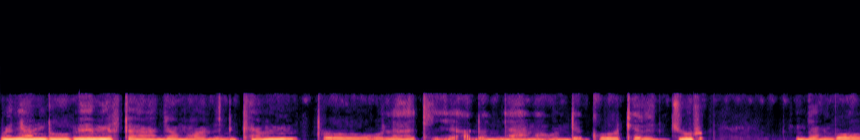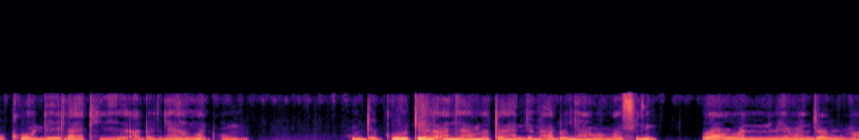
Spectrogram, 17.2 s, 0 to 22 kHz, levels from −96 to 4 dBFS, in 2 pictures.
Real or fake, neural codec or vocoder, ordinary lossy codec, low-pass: fake; codec, 16 kHz, 2 kbps, FreqCodec, smaller model; AAC, 48 kbps; 7.2 kHz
